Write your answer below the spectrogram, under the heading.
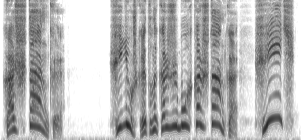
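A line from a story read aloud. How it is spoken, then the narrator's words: Loud calling, child and man. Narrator (Russian): два голоса, один детский, другой мужской, громко позвали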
